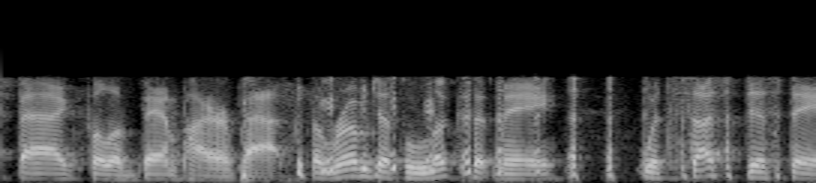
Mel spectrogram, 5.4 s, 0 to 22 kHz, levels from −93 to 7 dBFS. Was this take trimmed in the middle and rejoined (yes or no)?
yes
